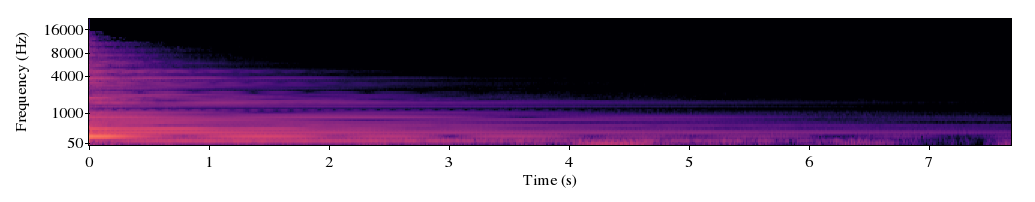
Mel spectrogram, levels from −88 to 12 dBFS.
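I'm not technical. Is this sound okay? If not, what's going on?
No. All the way through, this music sounds swirly and hollow, as if heard through a watery tube, and the start of each note is soft and smeared instead of crisp. That points to generation loss, most likely from the track being saved as an MP3, opened and saved again around seven times. Each save throws away a little more detail in slightly different places, and those small losses pile up into this washed-out, blurry sound.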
